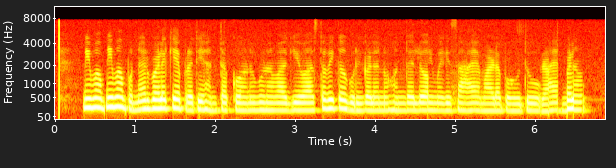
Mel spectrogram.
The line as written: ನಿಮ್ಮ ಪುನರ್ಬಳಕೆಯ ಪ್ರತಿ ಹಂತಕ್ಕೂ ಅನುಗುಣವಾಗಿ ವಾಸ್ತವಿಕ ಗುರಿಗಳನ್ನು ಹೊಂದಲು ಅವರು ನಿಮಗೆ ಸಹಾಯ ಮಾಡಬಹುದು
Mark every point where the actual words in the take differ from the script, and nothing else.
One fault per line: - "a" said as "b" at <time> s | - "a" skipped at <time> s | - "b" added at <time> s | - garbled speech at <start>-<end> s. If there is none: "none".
- "ನಿಮ್ಮ" added at 0.6 s
- "ಅವರು" skipped at 4.6 s
- garbled speech at 6.1-6.6 s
